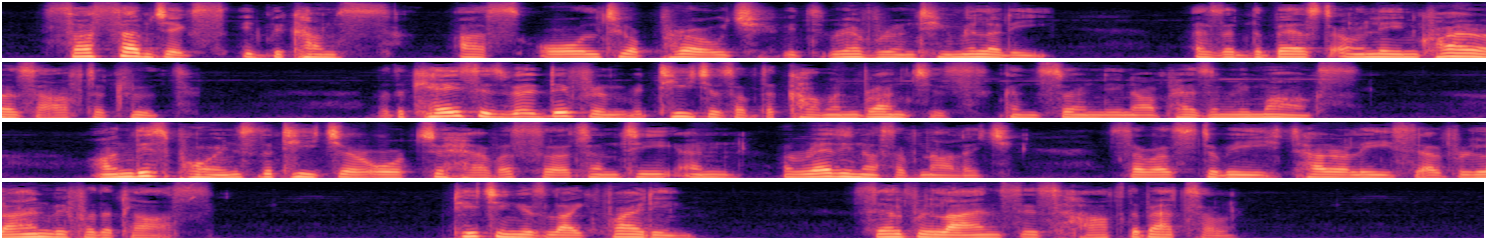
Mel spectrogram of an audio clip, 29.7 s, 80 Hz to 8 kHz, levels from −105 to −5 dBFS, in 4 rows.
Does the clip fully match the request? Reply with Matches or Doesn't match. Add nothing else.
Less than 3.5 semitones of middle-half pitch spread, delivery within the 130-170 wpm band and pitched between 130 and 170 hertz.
Matches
